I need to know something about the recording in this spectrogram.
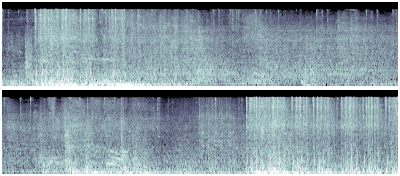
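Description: A rifle fires rapid, loud shots.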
